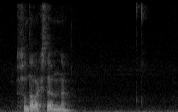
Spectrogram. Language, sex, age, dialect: Faroese, male, 15-35, Norðuroyggjar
